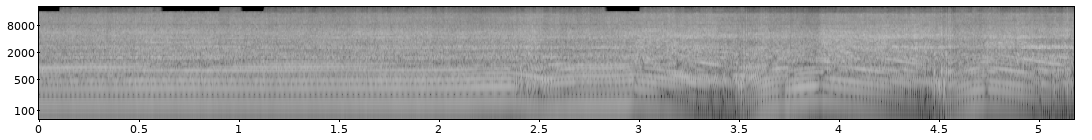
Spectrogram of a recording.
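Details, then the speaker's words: Vintage Poulan Wild Thing two-stroke chainsaw, completely stock with safety chain, unmodified muffler and air cleaner, freshly sharpened chain and tuned, in timed log cuts: a crisp wail bogs and recovers with each cut. A healthy, well-tuned saw. "So what we're going to do is 4 timed cuts, and the saw is completely stock. It's got the safety chain on it."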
